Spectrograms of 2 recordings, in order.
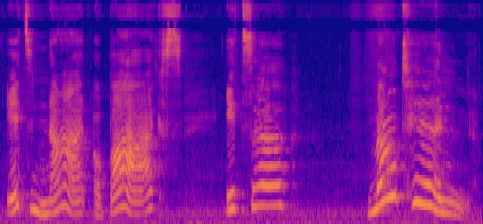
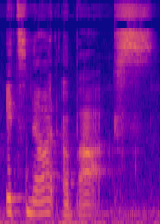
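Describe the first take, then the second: First: Slow, loud and high, proud of the mountain; loud insisting bunny. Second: Said in the usual way. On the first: Acted. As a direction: belt it out like a proud little bunny. Bunny insists in read-aloud story.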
